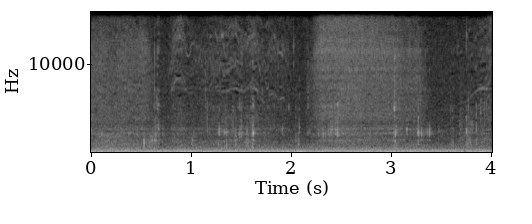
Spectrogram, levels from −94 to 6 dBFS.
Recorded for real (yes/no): no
